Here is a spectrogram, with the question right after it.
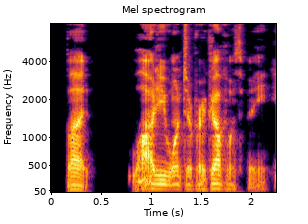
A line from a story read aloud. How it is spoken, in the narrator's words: he insisted, his voice shaking as he started to lose control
